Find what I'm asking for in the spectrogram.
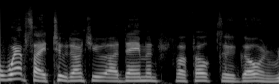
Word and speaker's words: Daymond: So uh, my, my name is spelled Daymond as in Raymond with a D.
